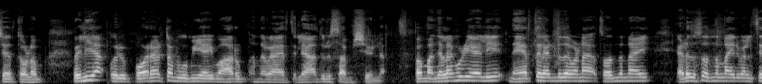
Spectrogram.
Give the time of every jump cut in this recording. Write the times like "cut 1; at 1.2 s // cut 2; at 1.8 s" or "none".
none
